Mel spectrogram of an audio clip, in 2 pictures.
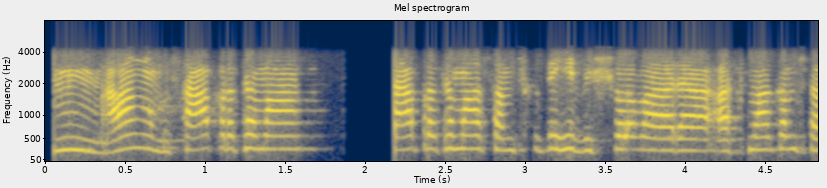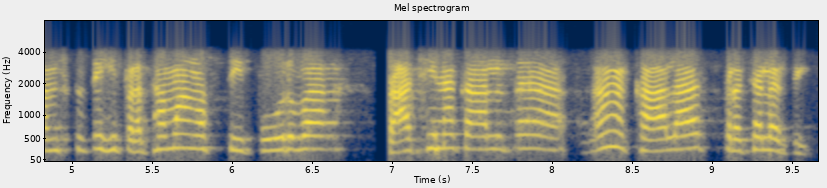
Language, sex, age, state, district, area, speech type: Sanskrit, female, 30-45, Telangana, Hyderabad, urban, conversation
